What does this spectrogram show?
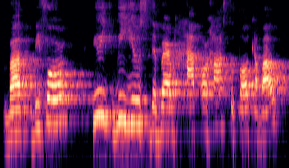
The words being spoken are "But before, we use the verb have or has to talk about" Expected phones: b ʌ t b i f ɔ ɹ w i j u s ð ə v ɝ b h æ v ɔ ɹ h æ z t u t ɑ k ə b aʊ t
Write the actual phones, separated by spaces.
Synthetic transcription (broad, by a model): b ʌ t b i f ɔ ɹ w i j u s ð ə b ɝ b h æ p ɔ ɹ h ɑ s t u t ɑ k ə b aʊ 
